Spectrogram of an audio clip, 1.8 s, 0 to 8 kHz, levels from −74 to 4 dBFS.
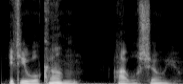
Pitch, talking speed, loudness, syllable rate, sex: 95 Hz, 260 wpm, -17 LUFS, 5.9 syllables/s, male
